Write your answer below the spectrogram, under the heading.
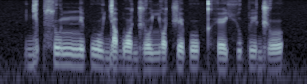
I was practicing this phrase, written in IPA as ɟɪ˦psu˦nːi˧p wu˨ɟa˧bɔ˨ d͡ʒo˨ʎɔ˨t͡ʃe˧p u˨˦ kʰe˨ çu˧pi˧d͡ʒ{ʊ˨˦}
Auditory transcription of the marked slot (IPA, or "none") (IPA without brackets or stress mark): ʊ˨˦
